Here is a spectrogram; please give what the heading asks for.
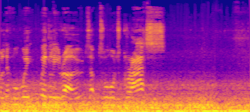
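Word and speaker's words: Grasse: We're getting on some proper little wiggly roads up towards Grass. That's not me putting on a northern accent, that is how it's pronounced, I believe.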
